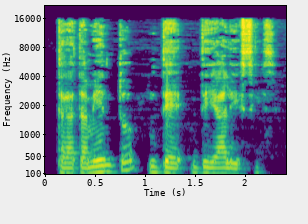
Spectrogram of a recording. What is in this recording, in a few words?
"dialisis", spanish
